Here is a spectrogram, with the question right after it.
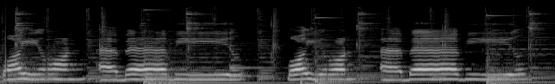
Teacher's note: Selanjutnya adalah bacaan idhar halqi. Ketika ada nun sukun atau tanwin bertemu dengan huruf alif, cara membacanya dibaca jelas.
